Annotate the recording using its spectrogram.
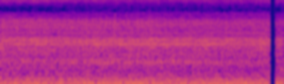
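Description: Steady low rumble of room noise with a faint hiss, unchanging and without distinct events.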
